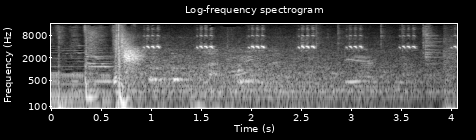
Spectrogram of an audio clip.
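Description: Background music ending within the first second, then a pedestrian crossing signal sounding a short, high chirp about twice a second over street noise.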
